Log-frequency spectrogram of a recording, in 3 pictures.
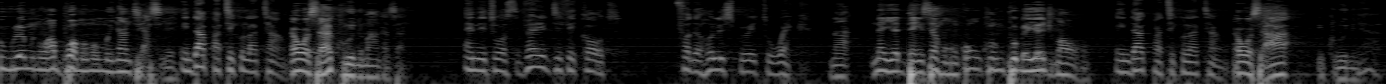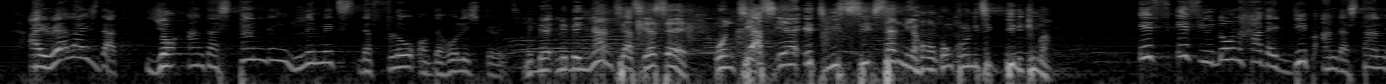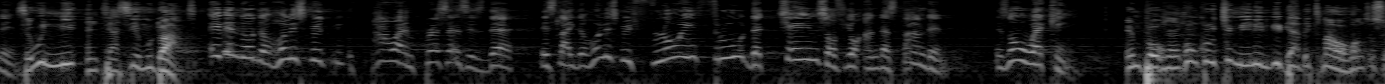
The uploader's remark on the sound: Preached at the Healing Jesus Campaign Pastor's Conference in Kyebi, Ghana on the 13th of December, 2021.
